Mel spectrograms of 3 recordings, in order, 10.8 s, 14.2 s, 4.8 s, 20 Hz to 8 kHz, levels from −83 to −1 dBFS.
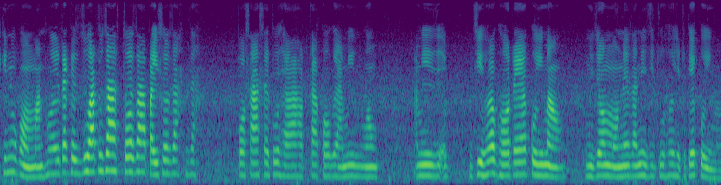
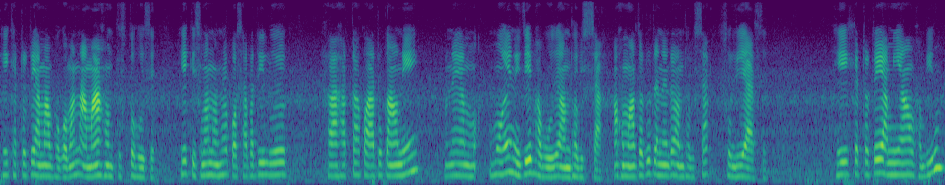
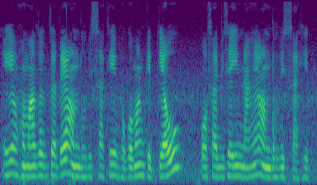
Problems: background sounds at intervals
